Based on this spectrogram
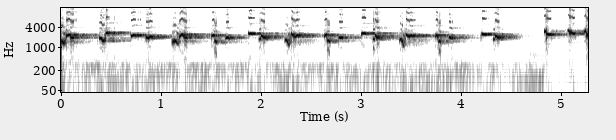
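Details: Yellow-vented bulbul singing, used as a lure for other bulbuls: crisp clicks joined to short level or falling whistles, repeated rhythmically, a short gap, then three higher ringing notes.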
